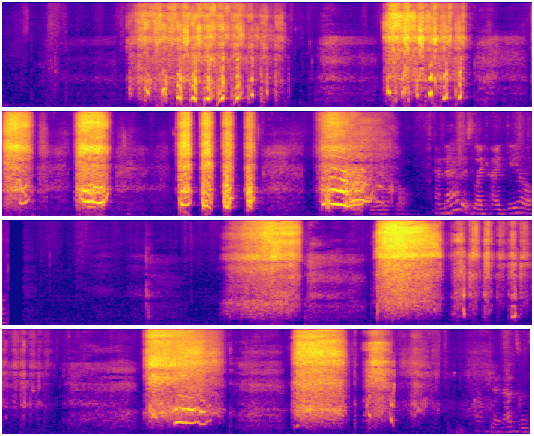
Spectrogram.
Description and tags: Young Nose Blowing
blowing my nose, with deep emotion and feeling of the tissue.
blowing, nose, sniffing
